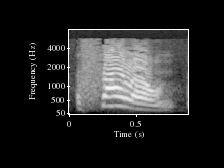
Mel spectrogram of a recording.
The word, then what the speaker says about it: Siloam: Siloam, that's how it's said.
